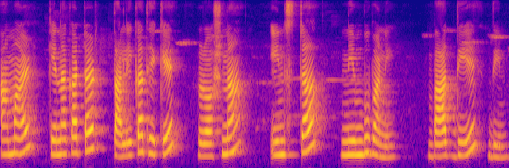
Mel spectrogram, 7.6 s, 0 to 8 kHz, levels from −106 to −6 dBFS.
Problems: constant background noise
